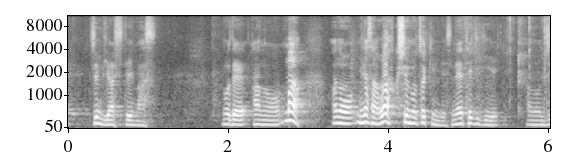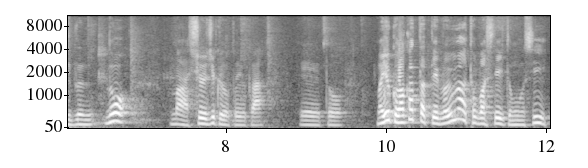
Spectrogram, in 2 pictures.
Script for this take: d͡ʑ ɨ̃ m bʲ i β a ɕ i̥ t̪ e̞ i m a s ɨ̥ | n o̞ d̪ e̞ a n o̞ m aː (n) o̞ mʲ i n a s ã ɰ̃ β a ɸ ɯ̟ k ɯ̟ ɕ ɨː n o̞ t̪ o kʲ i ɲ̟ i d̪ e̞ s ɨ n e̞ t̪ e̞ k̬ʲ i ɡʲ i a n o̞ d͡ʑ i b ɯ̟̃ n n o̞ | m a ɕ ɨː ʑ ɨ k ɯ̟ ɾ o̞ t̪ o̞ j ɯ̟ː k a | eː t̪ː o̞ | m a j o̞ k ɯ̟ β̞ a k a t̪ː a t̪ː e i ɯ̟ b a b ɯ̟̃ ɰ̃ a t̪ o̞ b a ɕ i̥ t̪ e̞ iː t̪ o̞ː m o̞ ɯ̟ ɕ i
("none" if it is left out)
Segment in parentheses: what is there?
n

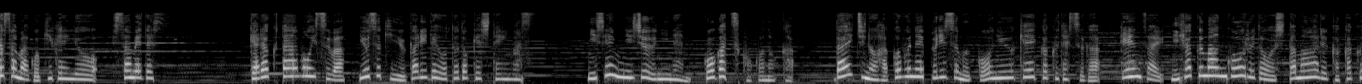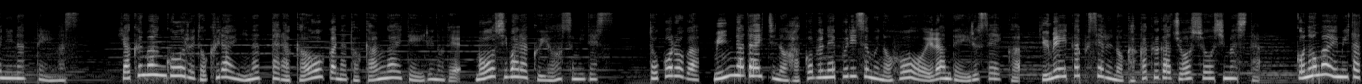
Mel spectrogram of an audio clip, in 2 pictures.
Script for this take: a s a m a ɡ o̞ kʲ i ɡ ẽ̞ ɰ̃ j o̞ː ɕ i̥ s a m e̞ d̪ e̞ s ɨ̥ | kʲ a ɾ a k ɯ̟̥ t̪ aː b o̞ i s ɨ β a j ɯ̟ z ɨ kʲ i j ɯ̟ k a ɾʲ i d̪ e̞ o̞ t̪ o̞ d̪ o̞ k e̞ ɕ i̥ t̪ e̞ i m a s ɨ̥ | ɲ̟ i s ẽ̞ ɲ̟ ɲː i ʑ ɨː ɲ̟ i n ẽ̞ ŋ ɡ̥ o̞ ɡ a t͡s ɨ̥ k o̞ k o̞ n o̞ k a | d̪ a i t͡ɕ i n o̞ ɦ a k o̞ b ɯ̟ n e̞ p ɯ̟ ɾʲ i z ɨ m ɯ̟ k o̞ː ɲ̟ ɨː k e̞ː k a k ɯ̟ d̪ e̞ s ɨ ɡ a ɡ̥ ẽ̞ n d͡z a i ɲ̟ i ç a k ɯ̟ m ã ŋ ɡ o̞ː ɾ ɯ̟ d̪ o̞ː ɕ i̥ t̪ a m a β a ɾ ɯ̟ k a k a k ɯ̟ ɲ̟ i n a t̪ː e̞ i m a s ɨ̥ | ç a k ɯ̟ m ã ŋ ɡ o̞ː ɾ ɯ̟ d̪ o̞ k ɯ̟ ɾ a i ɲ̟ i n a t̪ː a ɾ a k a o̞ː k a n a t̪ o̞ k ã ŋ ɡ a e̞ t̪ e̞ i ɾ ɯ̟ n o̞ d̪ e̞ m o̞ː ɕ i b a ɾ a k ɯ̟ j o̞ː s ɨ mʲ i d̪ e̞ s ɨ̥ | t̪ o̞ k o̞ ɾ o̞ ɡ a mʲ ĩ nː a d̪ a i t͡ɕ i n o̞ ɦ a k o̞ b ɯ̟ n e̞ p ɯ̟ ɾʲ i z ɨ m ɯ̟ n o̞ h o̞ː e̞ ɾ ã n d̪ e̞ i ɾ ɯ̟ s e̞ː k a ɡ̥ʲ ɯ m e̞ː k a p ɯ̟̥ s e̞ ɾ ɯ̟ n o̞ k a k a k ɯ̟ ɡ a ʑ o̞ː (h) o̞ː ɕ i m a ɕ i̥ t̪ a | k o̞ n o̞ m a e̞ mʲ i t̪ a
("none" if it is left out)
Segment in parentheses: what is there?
ɕ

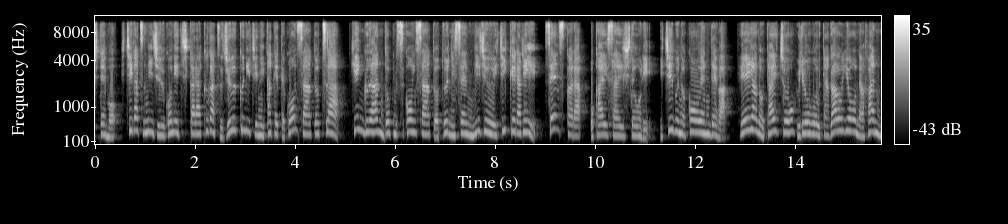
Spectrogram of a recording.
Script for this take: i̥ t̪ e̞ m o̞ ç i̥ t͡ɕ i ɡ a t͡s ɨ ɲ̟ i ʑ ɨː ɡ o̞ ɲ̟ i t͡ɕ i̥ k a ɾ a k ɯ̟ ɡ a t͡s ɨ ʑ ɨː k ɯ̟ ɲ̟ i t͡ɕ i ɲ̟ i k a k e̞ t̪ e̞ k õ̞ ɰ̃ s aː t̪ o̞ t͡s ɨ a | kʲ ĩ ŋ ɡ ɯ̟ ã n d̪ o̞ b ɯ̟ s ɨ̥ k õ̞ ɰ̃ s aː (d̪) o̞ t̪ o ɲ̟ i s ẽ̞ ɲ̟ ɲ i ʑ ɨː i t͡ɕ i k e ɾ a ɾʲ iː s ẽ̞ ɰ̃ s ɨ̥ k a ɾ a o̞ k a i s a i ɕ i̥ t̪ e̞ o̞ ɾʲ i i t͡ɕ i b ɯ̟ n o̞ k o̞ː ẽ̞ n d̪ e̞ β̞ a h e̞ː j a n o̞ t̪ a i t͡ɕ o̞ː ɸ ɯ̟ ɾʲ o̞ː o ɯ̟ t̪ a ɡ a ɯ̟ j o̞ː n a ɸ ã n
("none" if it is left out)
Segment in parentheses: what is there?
t̪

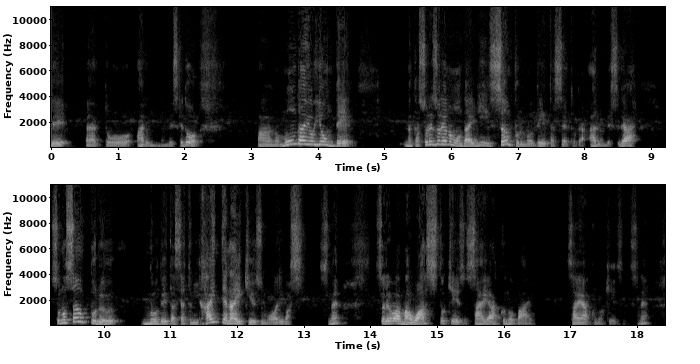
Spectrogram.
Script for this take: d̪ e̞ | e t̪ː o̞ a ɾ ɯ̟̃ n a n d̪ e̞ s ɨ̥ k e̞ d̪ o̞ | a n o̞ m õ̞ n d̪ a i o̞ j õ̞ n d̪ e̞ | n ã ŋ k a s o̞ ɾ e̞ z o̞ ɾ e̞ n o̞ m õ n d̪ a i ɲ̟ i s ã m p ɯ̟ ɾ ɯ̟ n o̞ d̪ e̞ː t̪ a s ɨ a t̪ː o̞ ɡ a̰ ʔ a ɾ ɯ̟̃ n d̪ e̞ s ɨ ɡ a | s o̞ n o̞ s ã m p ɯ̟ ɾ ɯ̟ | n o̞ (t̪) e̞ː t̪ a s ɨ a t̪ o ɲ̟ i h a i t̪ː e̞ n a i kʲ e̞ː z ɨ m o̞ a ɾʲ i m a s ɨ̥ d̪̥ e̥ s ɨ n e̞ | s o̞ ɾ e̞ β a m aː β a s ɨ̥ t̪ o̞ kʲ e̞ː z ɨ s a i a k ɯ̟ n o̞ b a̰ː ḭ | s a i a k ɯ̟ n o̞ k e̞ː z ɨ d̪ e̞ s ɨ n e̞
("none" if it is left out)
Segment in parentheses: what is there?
d̪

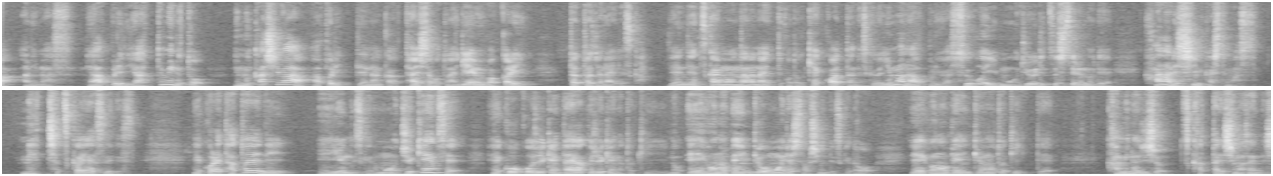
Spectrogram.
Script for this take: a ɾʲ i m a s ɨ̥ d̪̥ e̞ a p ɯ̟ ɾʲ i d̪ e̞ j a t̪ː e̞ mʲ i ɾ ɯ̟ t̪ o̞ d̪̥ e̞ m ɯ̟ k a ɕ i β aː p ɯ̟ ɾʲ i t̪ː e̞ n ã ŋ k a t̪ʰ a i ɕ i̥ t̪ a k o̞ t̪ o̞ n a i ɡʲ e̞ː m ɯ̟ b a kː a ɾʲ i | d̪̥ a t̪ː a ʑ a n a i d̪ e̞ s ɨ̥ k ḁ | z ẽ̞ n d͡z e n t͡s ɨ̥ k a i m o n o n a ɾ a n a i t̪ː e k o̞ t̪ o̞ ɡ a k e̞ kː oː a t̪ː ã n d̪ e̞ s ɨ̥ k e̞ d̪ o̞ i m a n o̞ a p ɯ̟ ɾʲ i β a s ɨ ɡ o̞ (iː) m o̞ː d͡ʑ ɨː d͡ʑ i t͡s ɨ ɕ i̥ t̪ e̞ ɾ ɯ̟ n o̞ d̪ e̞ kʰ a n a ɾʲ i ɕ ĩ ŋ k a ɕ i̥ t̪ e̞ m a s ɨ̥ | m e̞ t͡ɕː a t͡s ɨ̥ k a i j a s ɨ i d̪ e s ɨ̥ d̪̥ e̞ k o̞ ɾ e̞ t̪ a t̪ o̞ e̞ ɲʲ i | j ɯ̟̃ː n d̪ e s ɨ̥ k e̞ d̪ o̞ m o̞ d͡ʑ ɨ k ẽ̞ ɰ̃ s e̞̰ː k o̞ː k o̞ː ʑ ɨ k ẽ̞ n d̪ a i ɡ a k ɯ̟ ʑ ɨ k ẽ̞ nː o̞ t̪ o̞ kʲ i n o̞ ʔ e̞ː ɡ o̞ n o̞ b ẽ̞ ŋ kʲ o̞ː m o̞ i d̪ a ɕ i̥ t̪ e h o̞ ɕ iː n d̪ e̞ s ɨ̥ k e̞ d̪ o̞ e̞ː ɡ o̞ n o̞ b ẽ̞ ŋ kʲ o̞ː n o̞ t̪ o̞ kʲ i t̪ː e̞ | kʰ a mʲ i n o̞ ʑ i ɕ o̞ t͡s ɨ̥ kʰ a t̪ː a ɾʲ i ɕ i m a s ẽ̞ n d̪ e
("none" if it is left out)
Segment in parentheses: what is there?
i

